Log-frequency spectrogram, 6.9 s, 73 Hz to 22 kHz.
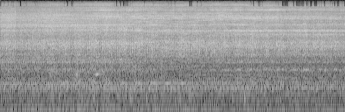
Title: Mazda 323F Rough Idle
